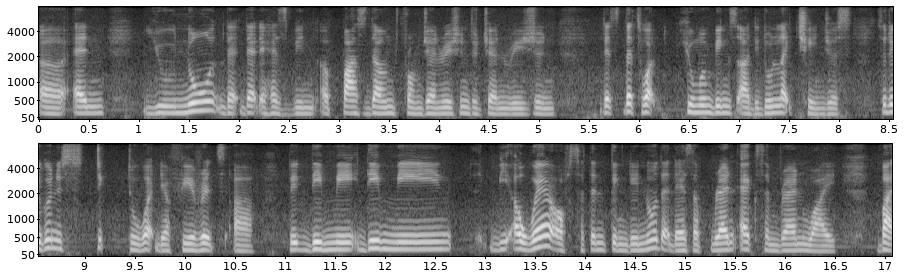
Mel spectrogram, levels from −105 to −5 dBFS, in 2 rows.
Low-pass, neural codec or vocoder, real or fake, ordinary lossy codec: none; none; real; none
